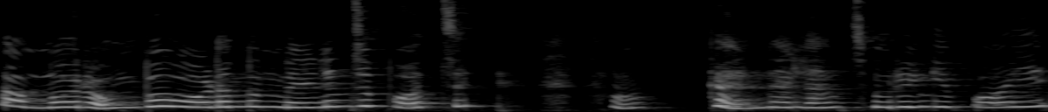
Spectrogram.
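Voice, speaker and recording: An actress playing a sorrowful young wife in a TV serial, speaking in a plaintive, pleading way. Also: female voice, extremely high pitch, fairly even intonation, unhurried, darkish tone. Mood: longing. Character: sorrowful young wife longing for her estranged mother. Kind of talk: TV serial acting.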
